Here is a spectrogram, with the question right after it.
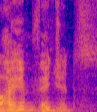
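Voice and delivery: very low, hushed, brooding growl. Speaker retelling a movie scene where Batman answers who he is, in a growly voice. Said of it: "in his kind of growly voice".

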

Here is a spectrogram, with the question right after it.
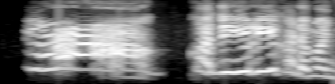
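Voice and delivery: shrieking with disgust.

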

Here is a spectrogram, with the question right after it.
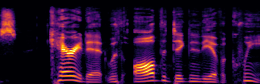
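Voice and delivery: ordinary delivery

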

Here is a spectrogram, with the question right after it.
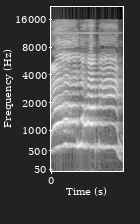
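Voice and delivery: very high, shrill, very loud shout. Speaker talking to fans reacts suddenly to something, yelling. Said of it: "Sorry, I didn't mean to yell".

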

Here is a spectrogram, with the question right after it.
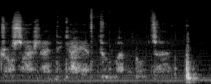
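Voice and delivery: barely audible, soft, breathy, hushed whisper. Retelling how a private reported a problem: imitating a whisper. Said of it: "He whispers to me".

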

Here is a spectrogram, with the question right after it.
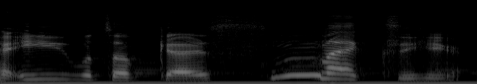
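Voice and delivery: cracking voice. Opening another Let's Play right after waking up: voice cracking, just woke up. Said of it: "that was a bit of a voice crack. I just woke up".

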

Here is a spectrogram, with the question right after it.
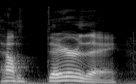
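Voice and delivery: very loud, enraged, indignant, furious outburst. Gamer finding there is no new boat, talking to viewers: furious. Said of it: "I'm furious".

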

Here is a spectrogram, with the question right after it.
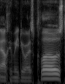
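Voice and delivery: ordinary talk

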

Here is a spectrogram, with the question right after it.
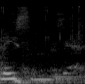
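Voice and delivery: unvoiced whisper.

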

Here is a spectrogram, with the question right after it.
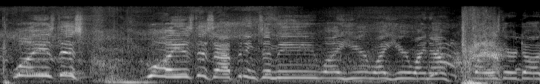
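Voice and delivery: very high, panicked, frantic voice. Playing a game and spotting a dog they don't trust, panicking. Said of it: "I'm panicking".

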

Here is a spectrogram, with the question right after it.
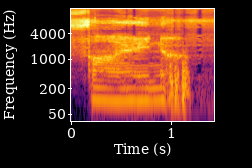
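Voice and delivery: mumbled under breath. Aaargh answers Elly's question whether he is all right, muttered. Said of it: "muttered Aaargh".

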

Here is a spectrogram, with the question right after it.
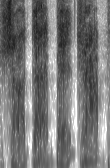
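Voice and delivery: deep, low demonic voice. Retelling what he said while a woman screamed nearby, in a Satan voice. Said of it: "like a Satan voice".

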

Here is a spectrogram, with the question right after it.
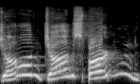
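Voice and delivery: very high-pitched, grave, weighty delivery. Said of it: "serious import".

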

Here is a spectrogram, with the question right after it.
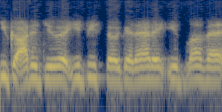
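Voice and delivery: put-on California surfer dude voice. Retelling what a teammate on the swim team urged: imitating a California surfer dude. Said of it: "a California surfer dude".

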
